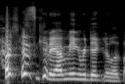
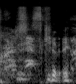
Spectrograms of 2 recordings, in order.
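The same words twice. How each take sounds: First: Loud, giddy. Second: Breathy, giggly whisper of a retraction; laughing softly. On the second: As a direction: laugh it off under your breath. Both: Real, not acted. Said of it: "I don't know why I'm talking like this".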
